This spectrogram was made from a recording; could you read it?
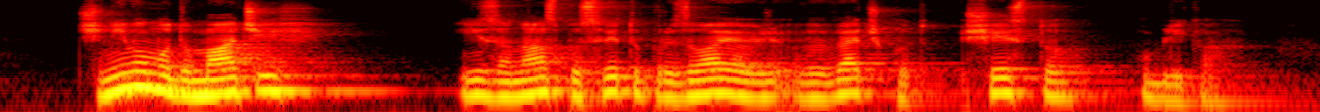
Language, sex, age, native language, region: Slovenian, male, 30-49, Slovenian, Posavska region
